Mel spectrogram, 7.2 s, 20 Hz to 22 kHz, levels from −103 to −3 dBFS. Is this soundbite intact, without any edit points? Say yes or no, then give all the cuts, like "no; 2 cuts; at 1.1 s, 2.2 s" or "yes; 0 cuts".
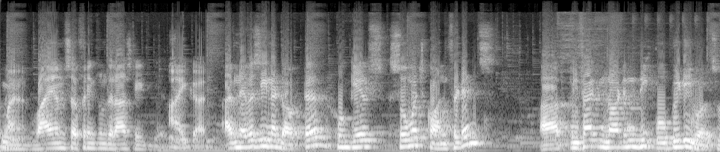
no; 1 cut; at 2.1 s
